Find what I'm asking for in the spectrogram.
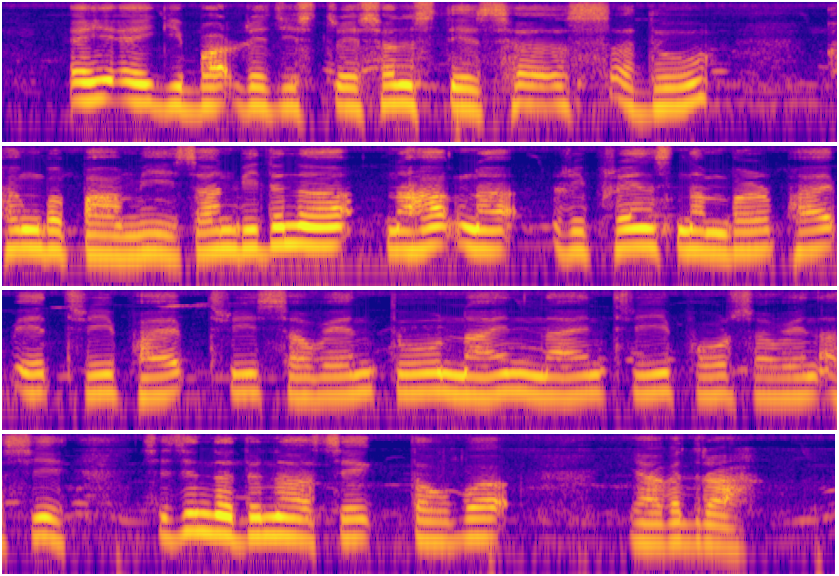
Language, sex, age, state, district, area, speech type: Manipuri, male, 45-60, Manipur, Chandel, rural, read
